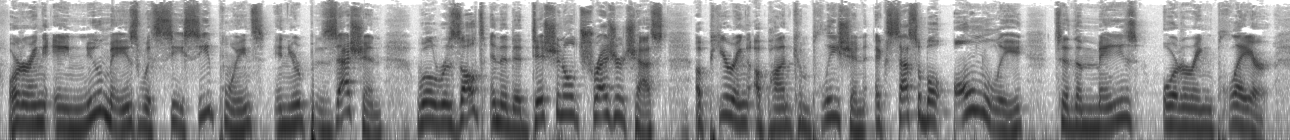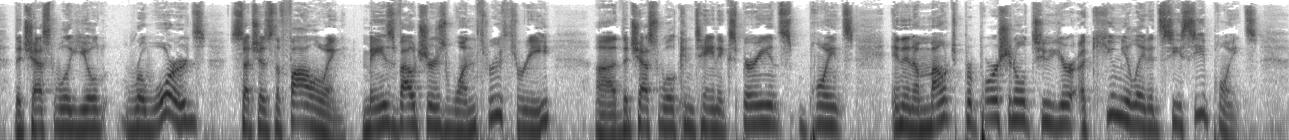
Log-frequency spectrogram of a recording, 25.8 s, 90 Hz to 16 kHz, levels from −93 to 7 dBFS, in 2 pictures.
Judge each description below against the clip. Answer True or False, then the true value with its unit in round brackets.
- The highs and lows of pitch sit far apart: False (4.2 semitones)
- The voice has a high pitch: False (155 Hz)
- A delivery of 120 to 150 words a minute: True (135 wpm)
